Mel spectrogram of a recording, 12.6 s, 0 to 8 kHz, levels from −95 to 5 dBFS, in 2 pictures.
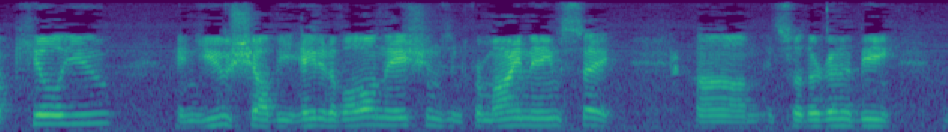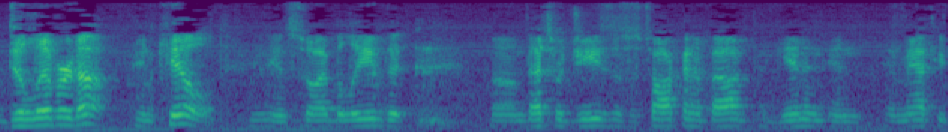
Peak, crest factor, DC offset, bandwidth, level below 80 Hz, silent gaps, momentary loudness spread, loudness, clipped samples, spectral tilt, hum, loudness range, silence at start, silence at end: -10 dBFS; 22 dB; under 0.1%; 7.6 kHz; -70 dBFS; none; 20 LU; -28 LUFS; under 0.1%; -2.5 dB/octave; none; 8 LU; 0 s; 0 s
